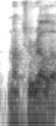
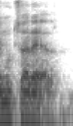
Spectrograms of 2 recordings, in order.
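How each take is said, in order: First: It is said with an ordinary American pronunciation. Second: It is said with an Italian pronunciation.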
